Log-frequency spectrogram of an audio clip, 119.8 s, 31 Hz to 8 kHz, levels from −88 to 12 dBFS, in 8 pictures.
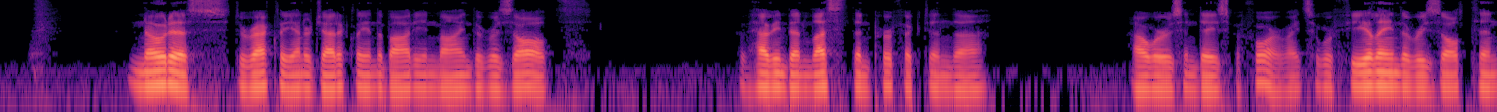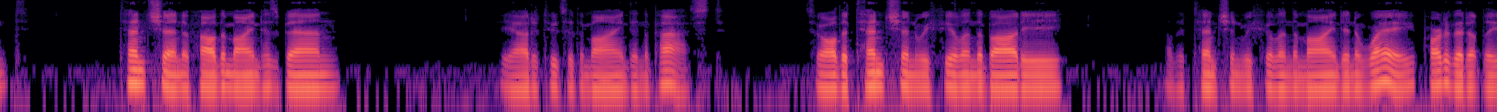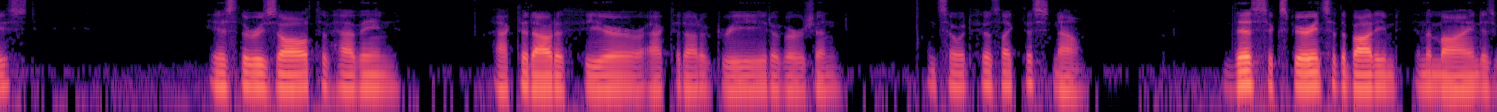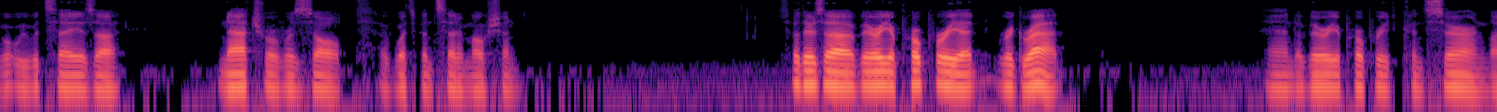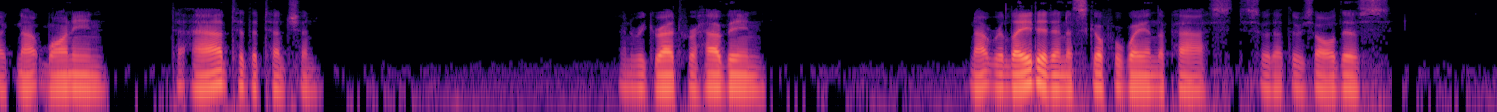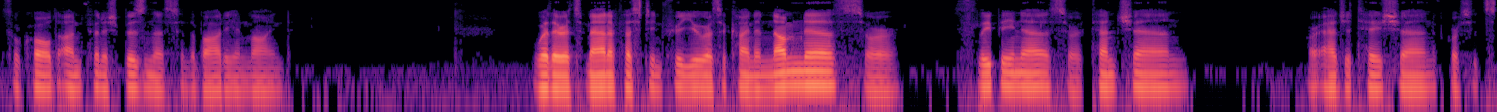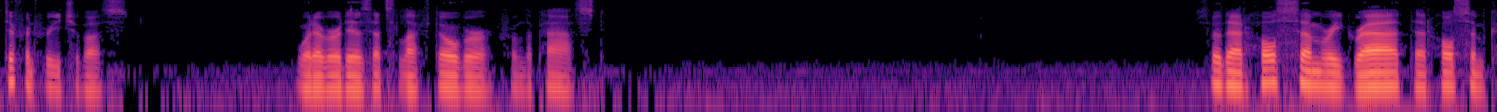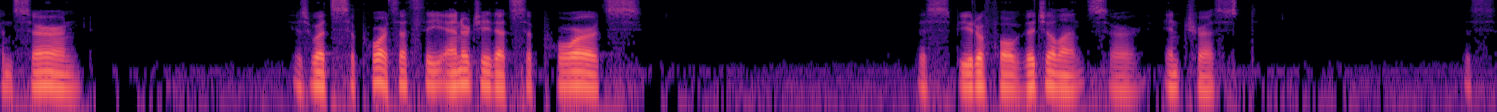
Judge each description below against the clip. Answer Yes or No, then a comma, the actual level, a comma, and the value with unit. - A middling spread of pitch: No, narrow, 2.3 semitones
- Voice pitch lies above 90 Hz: Yes, low, 105 Hz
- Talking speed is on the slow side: Yes, slow, 105 wpm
